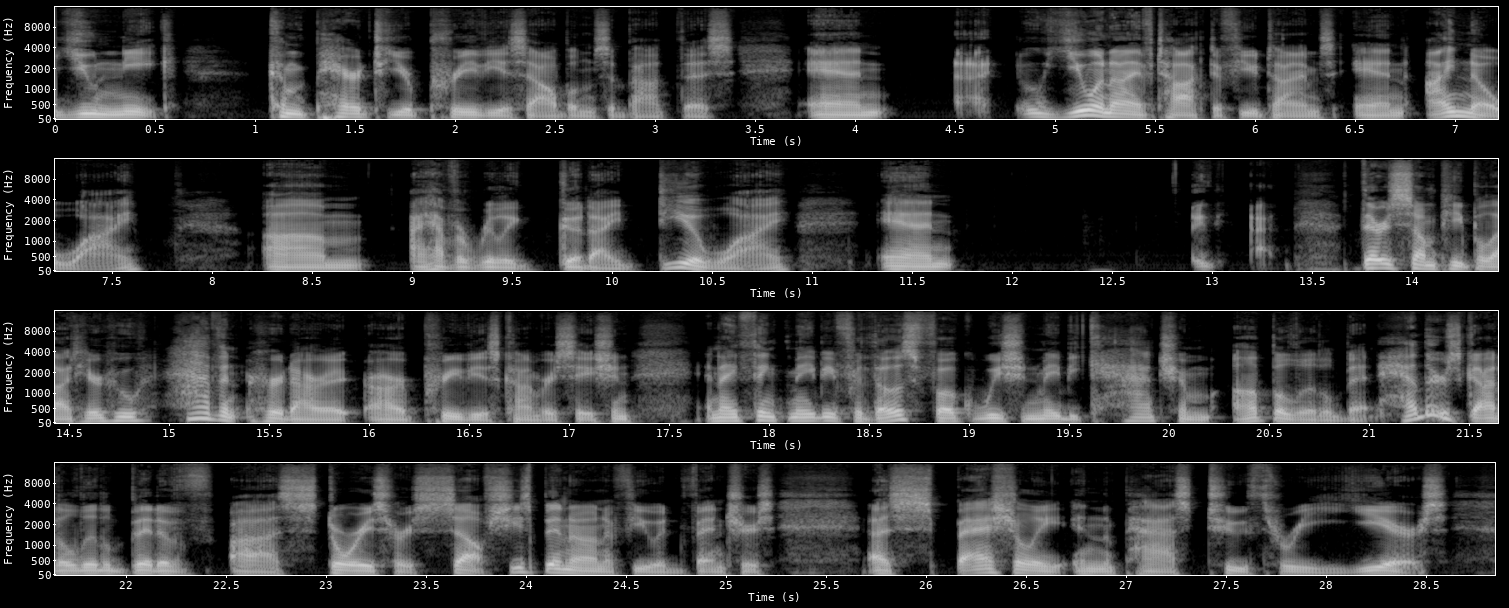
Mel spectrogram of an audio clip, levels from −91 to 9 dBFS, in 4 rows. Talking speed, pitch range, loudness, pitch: 165 wpm, 75-100 Hz, -20 LUFS, 85 Hz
